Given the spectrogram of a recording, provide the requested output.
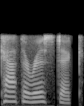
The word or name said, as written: Catharistic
